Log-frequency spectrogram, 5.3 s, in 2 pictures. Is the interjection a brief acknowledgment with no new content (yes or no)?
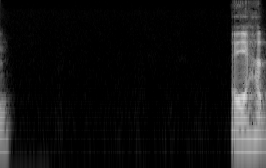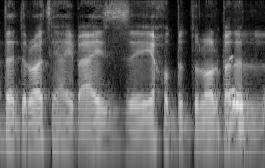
yes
